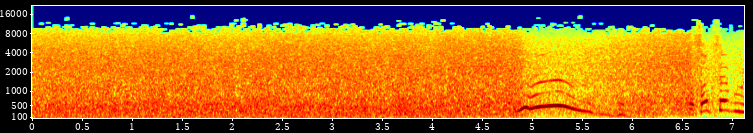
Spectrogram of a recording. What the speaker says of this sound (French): La cascade, effectivement, ça a l'air d'être carrément pas mal.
